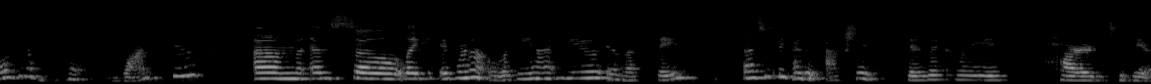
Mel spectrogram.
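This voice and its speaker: A loud woman's voice, high-pitched, very slow, with very wide pitch swings. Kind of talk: talk at a church adult forum.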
